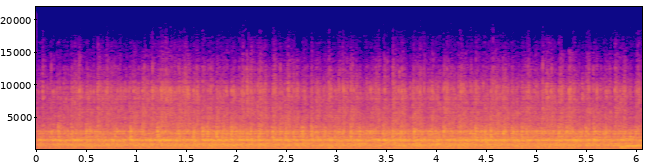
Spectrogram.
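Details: Emco Maximat V10-P lathe on a phase converter, after cleanup and shear pin fix with aluminium wire; power feed engaged, steady motor hum with light even gear whirr, no knocks or chatter; normal.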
